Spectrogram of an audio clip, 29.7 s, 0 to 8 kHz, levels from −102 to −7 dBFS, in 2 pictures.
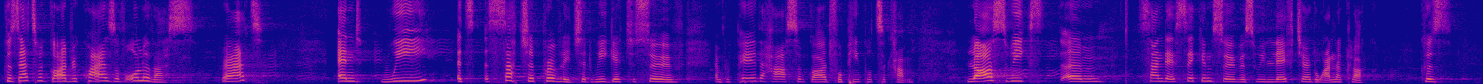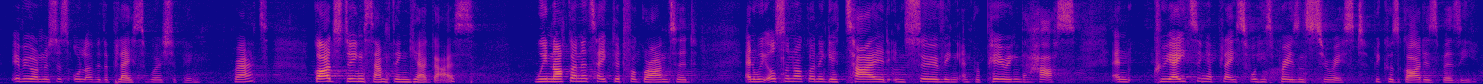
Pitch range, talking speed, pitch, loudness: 215-265 Hz, 190 wpm, 235 Hz, -49 LUFS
